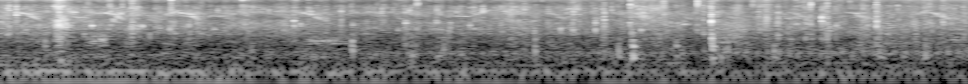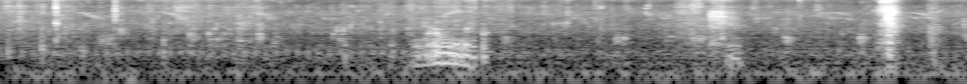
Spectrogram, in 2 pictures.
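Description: Several dogs eating together from one pan of rice: scattered small clicks of chewing and lapping, with a short low growl from one of them about ten and a half seconds in and a sharp knock near the end.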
